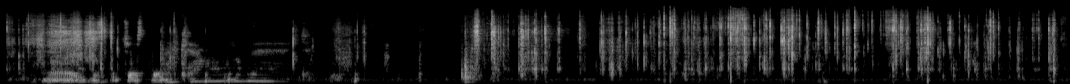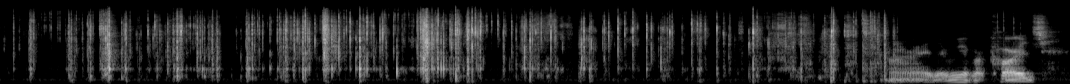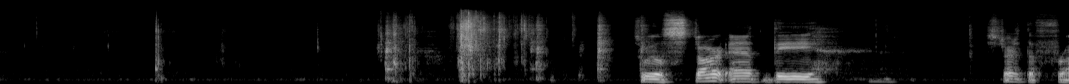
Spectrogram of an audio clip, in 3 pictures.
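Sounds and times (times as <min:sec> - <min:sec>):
plastic wrapper crinkling and tearing: 0:00.0 - 0:01.9, 0:02.9 - 0:03.8, 0:04.6 - 0:19.7, 0:25.2 - 0:26.9.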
